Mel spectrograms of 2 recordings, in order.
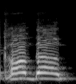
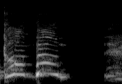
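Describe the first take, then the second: First: Said in the usual way. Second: "Calm down." said higher and softer, mock soothing; a teasing high "Calm down.". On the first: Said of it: "Man saying". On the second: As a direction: imitate a man pleading "Calm down." in a raised voice. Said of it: "A man saying".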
